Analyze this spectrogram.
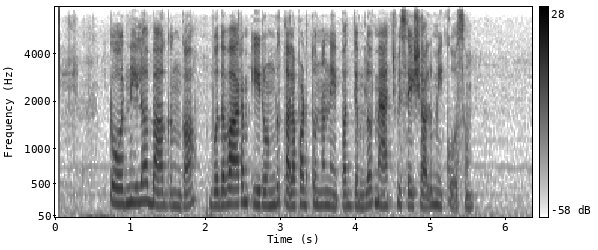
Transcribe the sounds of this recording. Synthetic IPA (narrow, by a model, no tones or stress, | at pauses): ʈo̞ːɾniːloːbʱaːɡɐŋɡaːbud̪ɐʋaːɾɐmiːɾeɳɖut̪ɐlɐpɐɽɐt̪unːɐnɛːpɐd̪ʱjɐmlo̞ːmjaːt͡ʃʋiʃɛːʂaːlumiːkɔːsɐm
